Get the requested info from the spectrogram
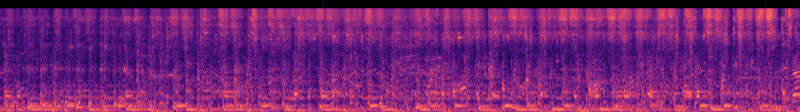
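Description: Drum circle: many hand drums and other percussion played together in a steady, continuous groove.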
